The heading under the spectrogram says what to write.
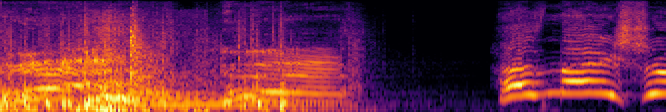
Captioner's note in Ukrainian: Крик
